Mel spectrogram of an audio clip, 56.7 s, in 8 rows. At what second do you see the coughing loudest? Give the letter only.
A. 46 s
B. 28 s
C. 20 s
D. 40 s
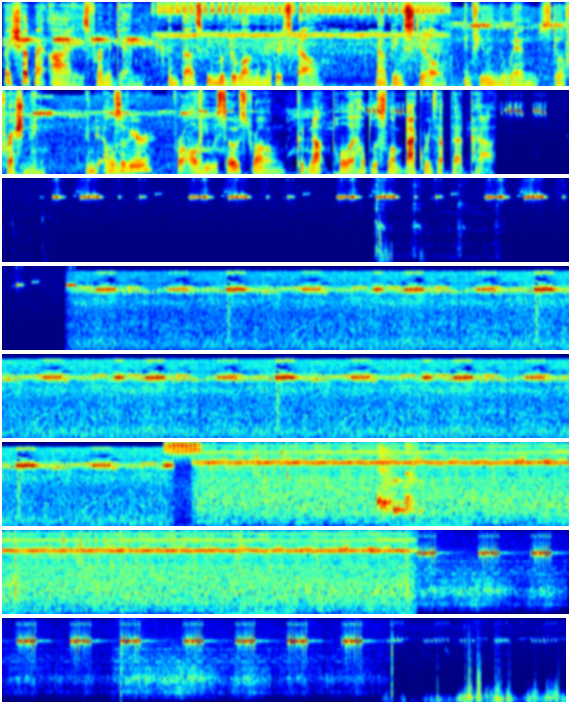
D.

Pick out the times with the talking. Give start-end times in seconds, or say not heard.
0.0-13.2.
